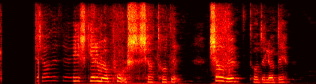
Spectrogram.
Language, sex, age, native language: Icelandic, female, 11, Icelandic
